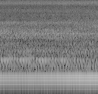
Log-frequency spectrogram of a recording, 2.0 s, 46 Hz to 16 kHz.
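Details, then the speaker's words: 1970 Dodge D100 during cam break-in after cam swap with DLC lifters, held near 2,000 rpm after long sitting: smooth, even note with steady exhaust, no knocks or ticks; running healthy. "But, it's sounding good. Exhaust sounds good. Engine sounds good."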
